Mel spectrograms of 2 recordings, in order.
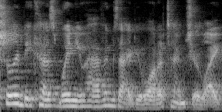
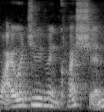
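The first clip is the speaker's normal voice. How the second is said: usual speaking voice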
